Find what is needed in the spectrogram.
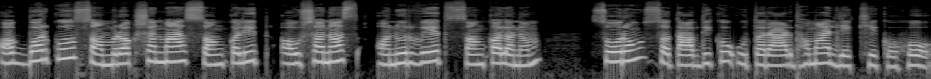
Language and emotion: Nepali, neutral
